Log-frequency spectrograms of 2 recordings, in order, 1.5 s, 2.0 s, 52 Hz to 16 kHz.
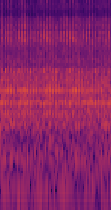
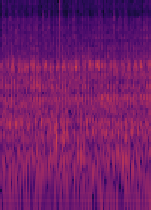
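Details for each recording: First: Ex-police BMW G31 5 Series Touring idling on battery with accessory belt removed (no alternator, water pump): steady even pulse, no whine, much quieter than before; whine suspected from alternator under load or water pump. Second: Ex-police BMW G31 5 Series Touring, high mileage, first start after coolant top-up: idling with light quick ticking fading in and out, intermittent tap from underneath the engine; owner doesn't think it's rod knock, cause unknown.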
